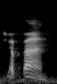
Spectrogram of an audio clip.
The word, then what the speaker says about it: Japan: let's just practice this japan japan japan the stress is on the second syllable okay when you say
